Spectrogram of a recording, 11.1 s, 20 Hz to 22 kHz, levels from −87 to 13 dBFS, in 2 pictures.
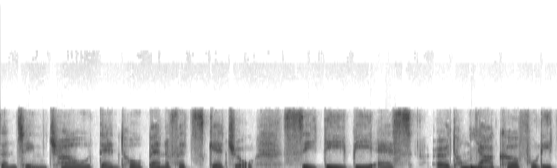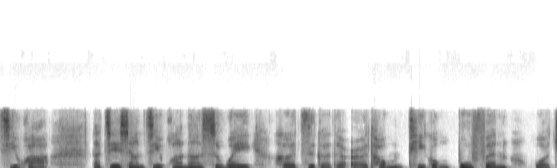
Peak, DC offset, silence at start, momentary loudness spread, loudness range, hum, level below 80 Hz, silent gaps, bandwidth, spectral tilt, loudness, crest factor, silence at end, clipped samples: -4 dBFS; under 0.1%; 0 s; 7 LU; 1 LU; none; -62 dBFS; none; 8.2 kHz; -4 dB/octave; -19 LUFS; 16 dB; 0.1 s; under 0.1%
